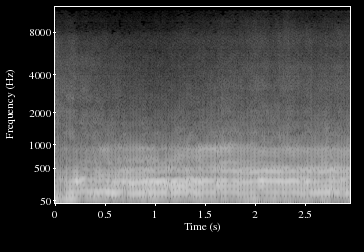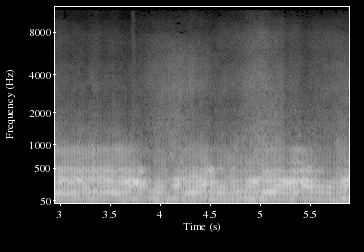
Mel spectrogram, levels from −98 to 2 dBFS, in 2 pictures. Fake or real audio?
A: fake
